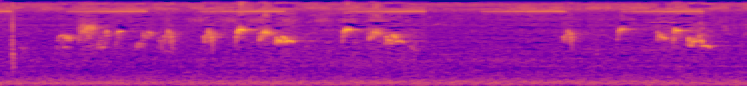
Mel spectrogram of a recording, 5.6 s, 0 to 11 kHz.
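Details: Red-whiskered bulbul, a kept male of dark plumage with a large throat, recorded outdoors on 25 August; short whistled phrases of quick rising and falling notes in bursts, with steady low background hum and a faint high insect tone.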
